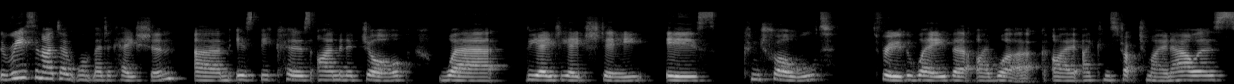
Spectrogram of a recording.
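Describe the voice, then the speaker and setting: At a fairly slow pace, a woman talks in a medium pitch with fairly even intonation. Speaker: tutor, tutoring business owner. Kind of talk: interview. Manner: loud.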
